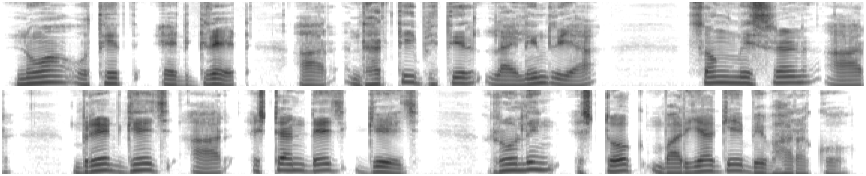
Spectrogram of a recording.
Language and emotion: Santali, neutral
